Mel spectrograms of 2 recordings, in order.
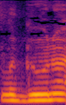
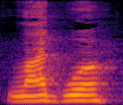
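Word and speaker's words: Laguna: and the other time I I mispronounce lagona as laga but apologize for that so so yeah this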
